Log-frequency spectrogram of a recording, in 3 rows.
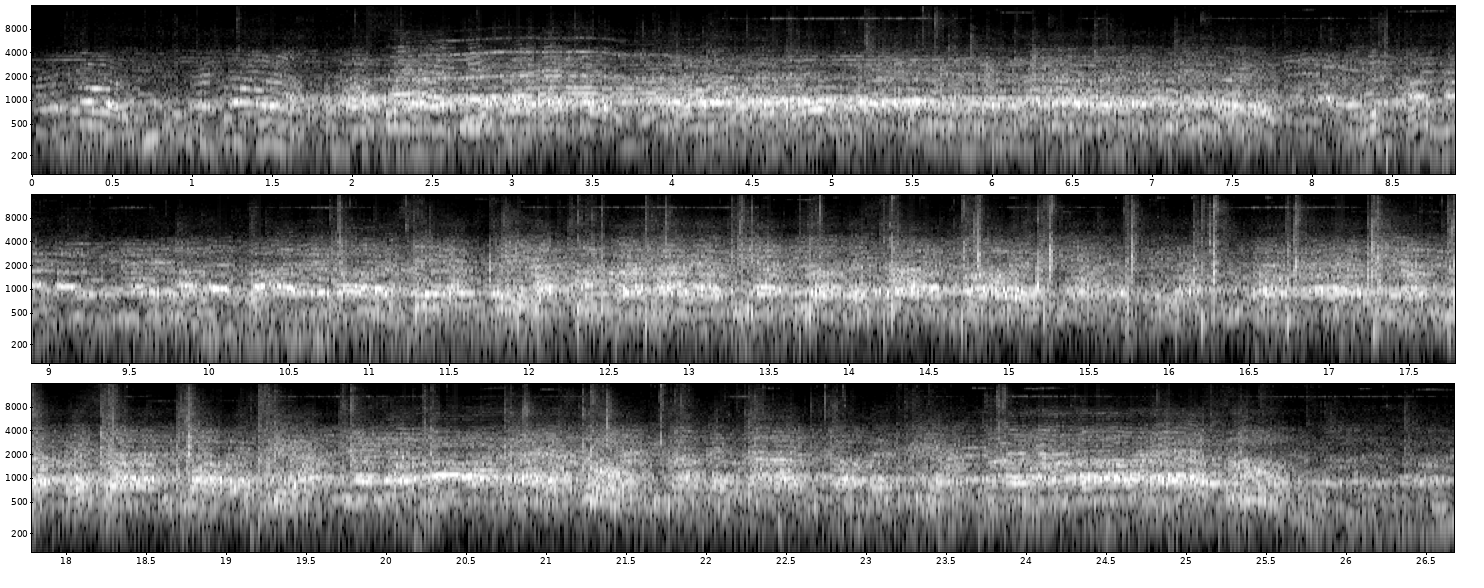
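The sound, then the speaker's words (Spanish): A large protest crowd chants in unison the feminist anthem "Un violador en tu camino", a steady rhythmic chant sung by many voices at once, loud and continuous for the whole stretch with sharp percussive beats punctuating the chant. “En el año 2019 en Chile, el estribillo "Un violador en tu camino" se replica en Nueva Delhi, México y Bogotá, y hoy es replicado en todo el mundo.”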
